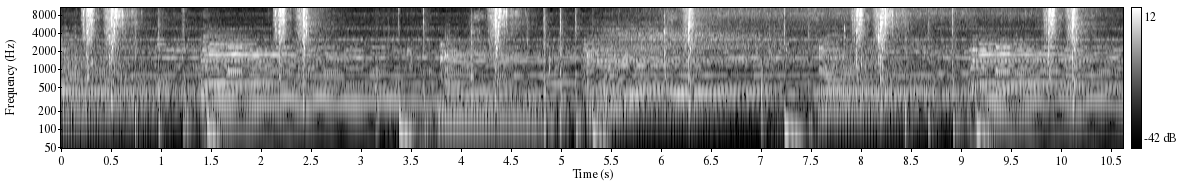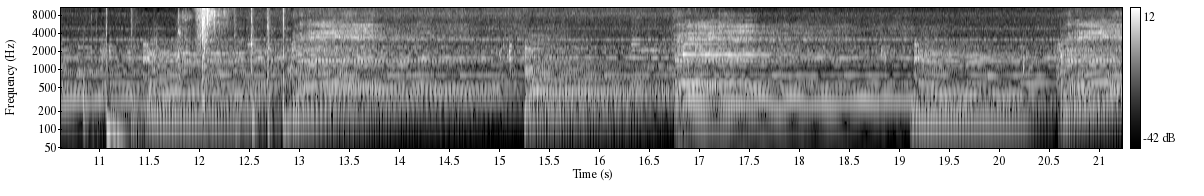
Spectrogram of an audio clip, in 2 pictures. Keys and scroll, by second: 0.7 ], 2.7 ], 3.4 space, 5.1 space, 5.6 ], 6.8 ], 7.6 ], 11.0 space, 14.3 space.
